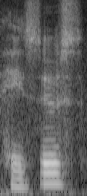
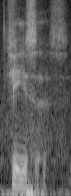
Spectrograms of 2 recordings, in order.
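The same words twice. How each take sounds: First: "Jesus" said as hay-SOOS; Spanish-style Jesus. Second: Said in the usual way. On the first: Shown as a demonstration. Example of J pronounced differently, "Jesus" as hay-SOOS. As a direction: say "Jesus" with an H sound for the J. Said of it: "It's pronounced sometimes". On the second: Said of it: "Here's an example".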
